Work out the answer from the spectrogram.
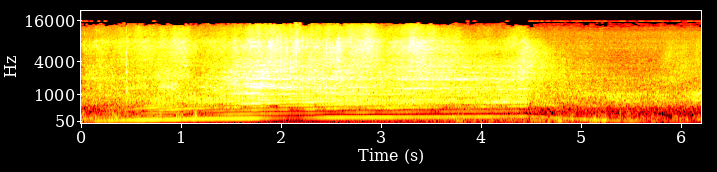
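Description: Opel Omega's engine pulling hard, its pitch climbing steadily under acceleration, then dropping away about four and a half seconds in as the driver lifts off.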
